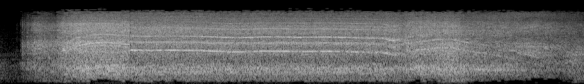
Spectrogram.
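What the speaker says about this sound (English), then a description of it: "I'm going to drill out those bolt holes, those holes in the stud, so I can get a new cotter pin through them." A power drill bores out the cotter pin holes in a front wheel stud on a Honda Civic during a wheel bearing job, a loud, steady, high whine lasting about five seconds, close up and alone.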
